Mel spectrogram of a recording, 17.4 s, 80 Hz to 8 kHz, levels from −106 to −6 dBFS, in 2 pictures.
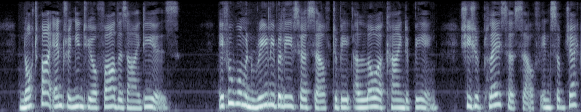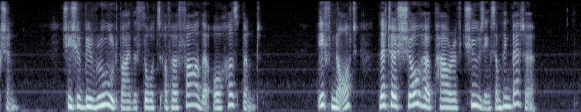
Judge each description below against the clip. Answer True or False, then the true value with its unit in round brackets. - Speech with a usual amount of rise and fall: True (3.6 semitones)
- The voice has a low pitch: False (210 Hz)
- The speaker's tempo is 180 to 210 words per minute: False (170 wpm)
